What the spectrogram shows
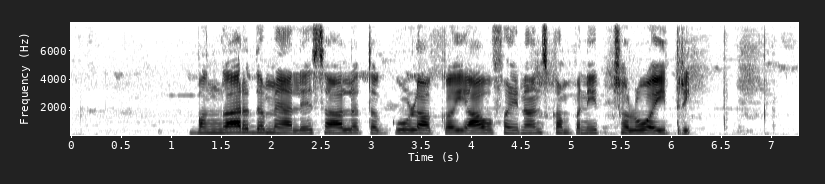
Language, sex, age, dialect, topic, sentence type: Kannada, female, 18-24, Dharwad Kannada, banking, question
